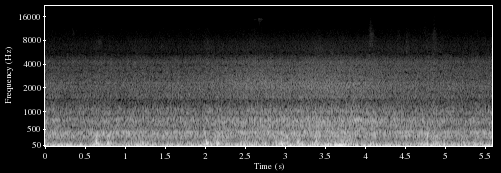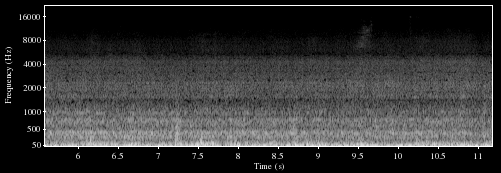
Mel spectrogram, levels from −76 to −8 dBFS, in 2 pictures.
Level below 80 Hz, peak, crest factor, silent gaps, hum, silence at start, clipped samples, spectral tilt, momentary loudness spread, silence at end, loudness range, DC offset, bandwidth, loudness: -26 dBFS; -8 dBFS; 14 dB; none; none; 0 s; under 0.1%; -6.5 dB/octave; 4 LU; 0 s; 2 LU; under 0.1%; 12 kHz; -27 LUFS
